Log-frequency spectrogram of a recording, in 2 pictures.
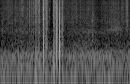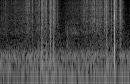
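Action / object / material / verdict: scrape / straw whisk broom bristles / straw / none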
